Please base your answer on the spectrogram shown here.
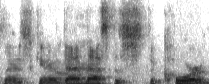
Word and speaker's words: Lynyrd Skynyrd: second helping nothing fancy pronounced Leonard Skinner that that's the core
